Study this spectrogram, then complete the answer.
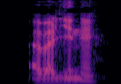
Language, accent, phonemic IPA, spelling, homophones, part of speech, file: French, France, /a.ba.lje.ne/, abaliénai, abaliéné / abaliénée / abaliénées / abaliéner / abaliénés / abaliénez, verb, LL-Q150 (fra)-abaliénai.wav
- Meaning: first-person singular past historic of abaliéner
